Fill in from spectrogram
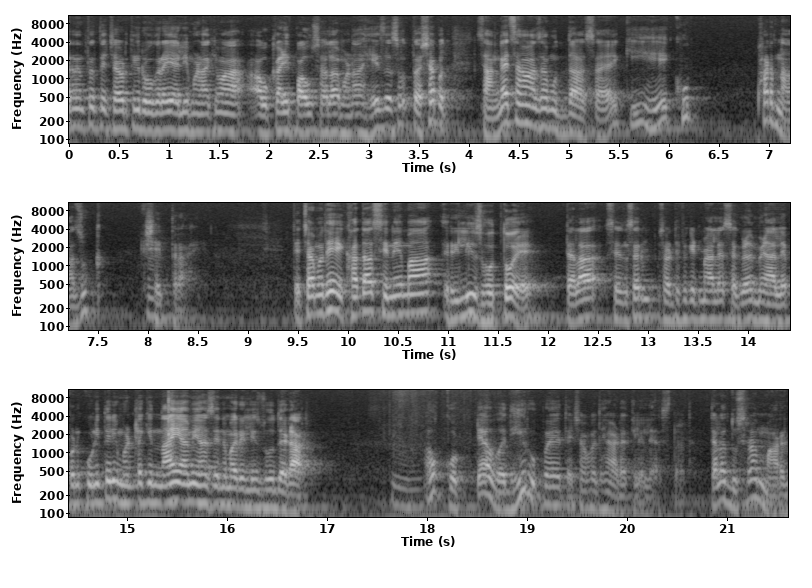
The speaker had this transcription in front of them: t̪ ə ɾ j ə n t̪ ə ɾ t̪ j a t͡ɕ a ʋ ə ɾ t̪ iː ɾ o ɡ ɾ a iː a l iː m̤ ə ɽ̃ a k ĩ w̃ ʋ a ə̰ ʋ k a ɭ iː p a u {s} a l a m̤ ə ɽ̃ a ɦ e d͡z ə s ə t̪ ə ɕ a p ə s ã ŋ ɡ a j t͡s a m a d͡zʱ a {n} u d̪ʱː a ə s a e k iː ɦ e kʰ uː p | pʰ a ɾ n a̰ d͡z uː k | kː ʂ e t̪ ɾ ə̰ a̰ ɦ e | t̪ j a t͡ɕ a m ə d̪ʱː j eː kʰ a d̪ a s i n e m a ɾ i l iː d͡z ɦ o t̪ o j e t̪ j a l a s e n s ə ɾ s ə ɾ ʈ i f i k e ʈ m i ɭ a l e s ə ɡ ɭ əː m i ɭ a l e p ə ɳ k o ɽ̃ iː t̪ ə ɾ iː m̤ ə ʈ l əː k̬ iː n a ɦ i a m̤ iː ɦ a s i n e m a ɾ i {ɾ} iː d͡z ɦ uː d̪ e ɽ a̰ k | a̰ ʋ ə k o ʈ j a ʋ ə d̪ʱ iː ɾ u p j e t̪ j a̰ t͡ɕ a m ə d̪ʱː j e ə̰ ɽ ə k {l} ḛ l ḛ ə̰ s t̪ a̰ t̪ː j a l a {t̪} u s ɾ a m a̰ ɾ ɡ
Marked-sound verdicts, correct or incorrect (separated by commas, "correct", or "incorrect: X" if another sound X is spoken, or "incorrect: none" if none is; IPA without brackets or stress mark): correct, incorrect: m, incorrect: l, correct, incorrect: d̪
